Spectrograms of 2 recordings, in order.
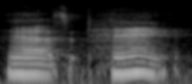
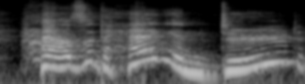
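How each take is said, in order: First: Low-key, softer Australian greeting; Australian accent. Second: Higher-pitched, jokey surfer-like greeting; botched Chucky imitation. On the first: Retold or imitated. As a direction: say it like a typical Australian guy, quietly. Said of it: "sounded like a typical Australian guy". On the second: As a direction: throw the line out high and playful. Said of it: "That's not how he says it".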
